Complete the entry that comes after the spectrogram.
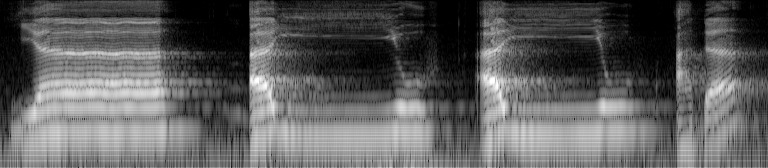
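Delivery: Ya ayu drawn out long; slow drawn-out demo. Shown as a demonstration. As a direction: stretch ayu slowly.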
